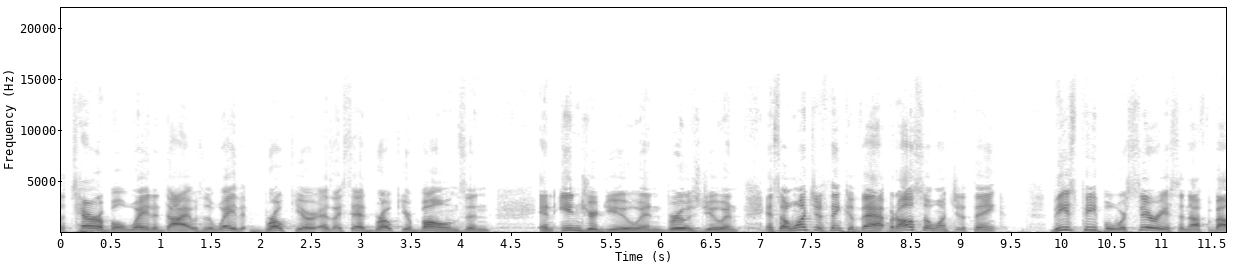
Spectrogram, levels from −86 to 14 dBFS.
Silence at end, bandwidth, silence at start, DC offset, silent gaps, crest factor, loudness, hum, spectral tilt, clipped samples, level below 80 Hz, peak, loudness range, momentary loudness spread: 0 s; 15 kHz; 0 s; under 0.1%; none; 18 dB; -32 LUFS; none; -6 dB/octave; under 0.1%; -52 dBFS; -14 dBFS; 2 LU; 10 LU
